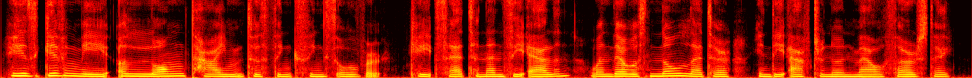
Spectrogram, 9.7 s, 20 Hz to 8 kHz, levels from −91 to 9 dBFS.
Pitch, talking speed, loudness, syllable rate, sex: 210 Hz, 160 wpm, -17 LUFS, 4.1 syllables/s, female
